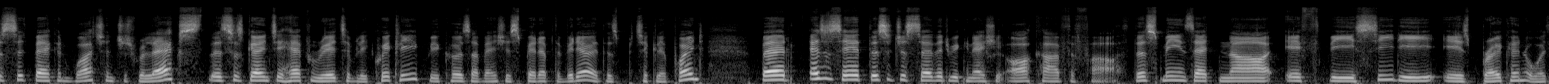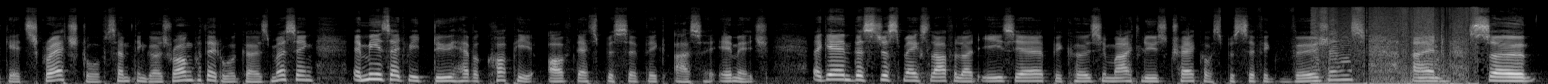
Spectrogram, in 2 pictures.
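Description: Stuck bit from 28.6 to 30.27 s: harsh, buzzy distortion, likely one bit held fixed, offsetting about half the samples by a step near -25 dBFS.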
